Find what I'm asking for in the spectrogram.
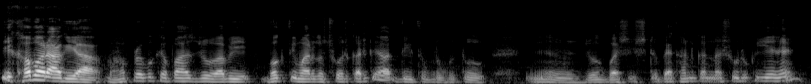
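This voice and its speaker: A man, a spiritual teacher, giving a devotional discourse at an ashram, telling a story in an animated way and often asking the listeners short rhetorical questions. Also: mid-range voice, moderate pace, vocal fry. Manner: animated storytelling, acts out quoted speech, frequent rhetorical "हैं?".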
